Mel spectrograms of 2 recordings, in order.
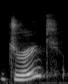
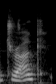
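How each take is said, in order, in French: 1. La voyelle est déformée, plus proche de drink. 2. La voyelle est la voyelle claire de drunk. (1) "vous le prononcez mal" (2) "au lieu de drunk"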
